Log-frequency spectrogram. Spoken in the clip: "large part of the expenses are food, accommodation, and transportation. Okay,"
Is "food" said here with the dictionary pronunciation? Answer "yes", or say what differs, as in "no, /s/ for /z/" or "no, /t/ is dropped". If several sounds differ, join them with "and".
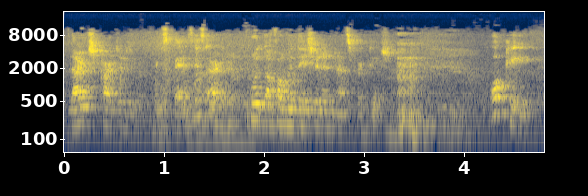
no, /p/ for /f/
